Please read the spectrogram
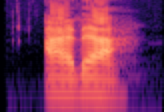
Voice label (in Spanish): "hara", spanish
